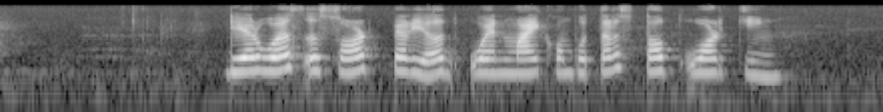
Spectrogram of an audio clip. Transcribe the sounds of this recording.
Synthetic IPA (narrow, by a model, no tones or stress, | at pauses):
dɛrwɔsəsɔrt̪̚piɾiɔdwɛ̃nmajkʰɔmput̪ərst̪ɔp̚t̪wɔrkĩŋ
